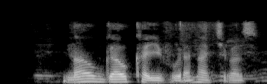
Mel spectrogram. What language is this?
Kinyarwanda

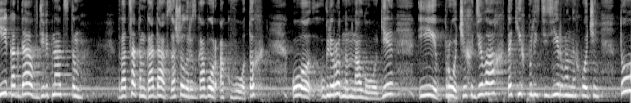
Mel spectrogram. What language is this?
Russian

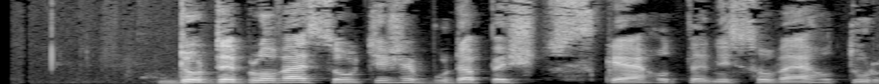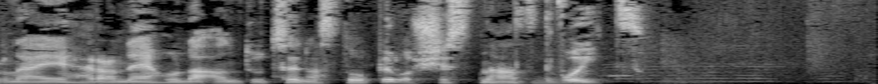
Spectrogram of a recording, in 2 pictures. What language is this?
Czech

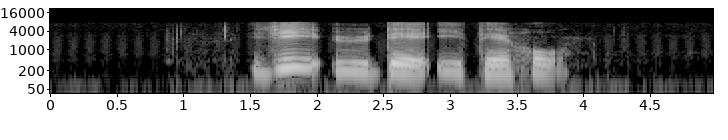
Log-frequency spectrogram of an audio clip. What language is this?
Swedish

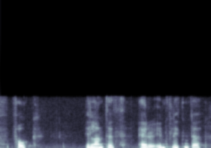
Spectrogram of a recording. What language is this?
Icelandic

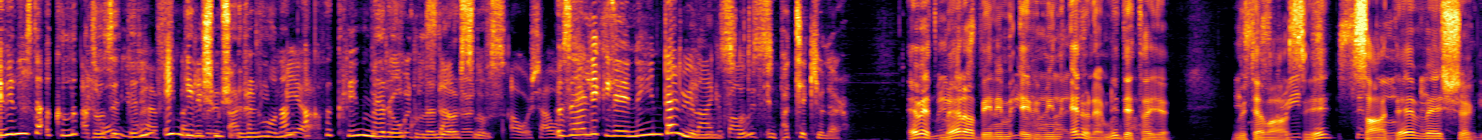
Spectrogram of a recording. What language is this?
Turkish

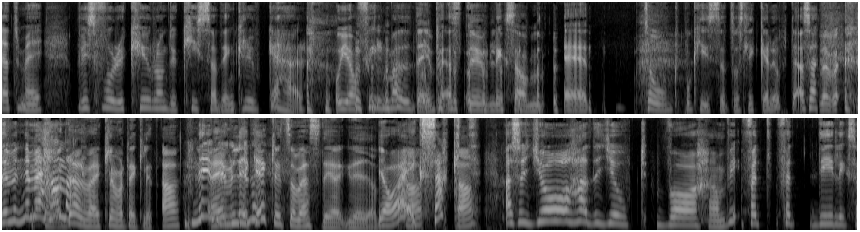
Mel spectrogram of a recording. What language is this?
Swedish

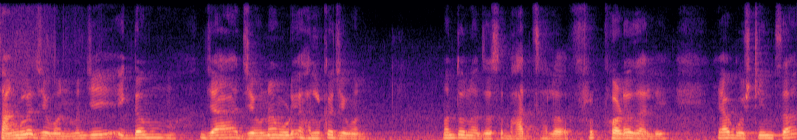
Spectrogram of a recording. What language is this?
Marathi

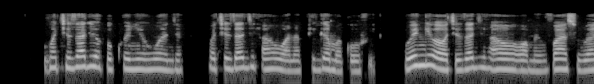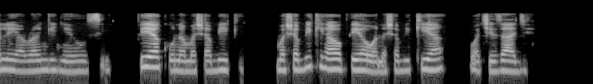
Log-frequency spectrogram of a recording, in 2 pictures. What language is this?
Swahili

